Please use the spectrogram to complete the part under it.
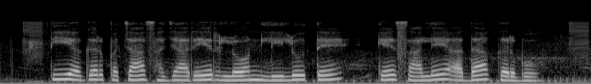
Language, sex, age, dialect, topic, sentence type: Magahi, female, 18-24, Northeastern/Surjapuri, banking, question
